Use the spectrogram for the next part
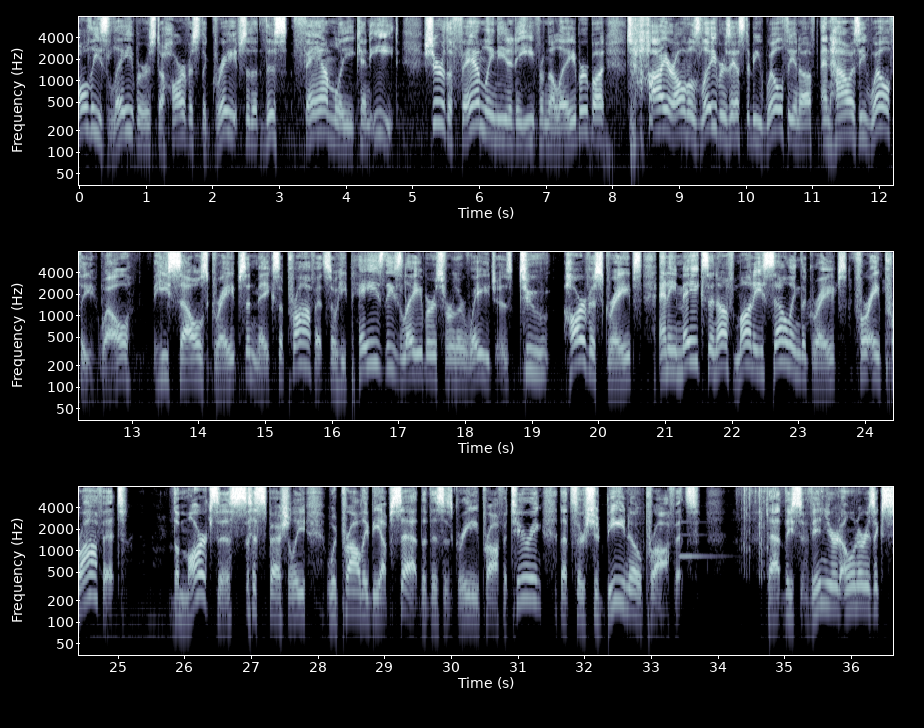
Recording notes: while driving to work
